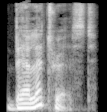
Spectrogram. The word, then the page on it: belletrist: British English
